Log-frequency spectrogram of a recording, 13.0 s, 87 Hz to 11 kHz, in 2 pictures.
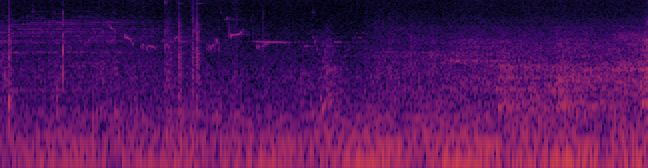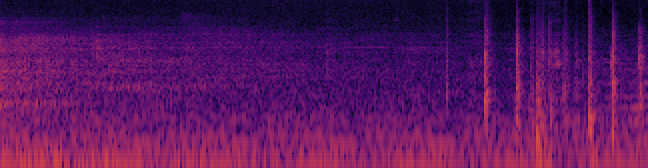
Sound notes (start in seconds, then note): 0.9 birds tweeting; 3.1 dog barking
